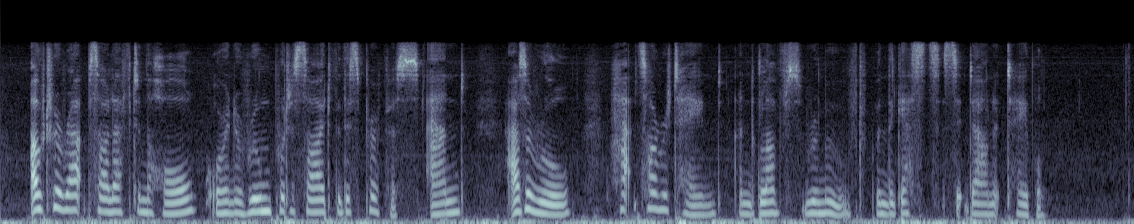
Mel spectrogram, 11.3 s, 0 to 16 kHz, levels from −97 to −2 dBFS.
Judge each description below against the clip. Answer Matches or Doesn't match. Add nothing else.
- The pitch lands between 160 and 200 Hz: Matches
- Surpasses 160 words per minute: Matches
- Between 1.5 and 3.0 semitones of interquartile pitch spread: Doesn't match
